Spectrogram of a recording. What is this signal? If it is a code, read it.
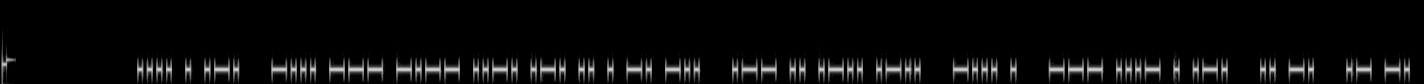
Morse code, heard as a keyed tone, about 25 wpm, 700 Hz. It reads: HER BOYFRIEND WILL BE OVER IN AN
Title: Sentences from Top 1000 Words - Review Part 5 - 25wpm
